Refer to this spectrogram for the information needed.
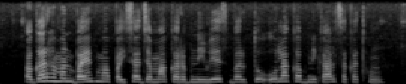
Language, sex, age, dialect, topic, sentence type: Chhattisgarhi, female, 18-24, Northern/Bhandar, banking, question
